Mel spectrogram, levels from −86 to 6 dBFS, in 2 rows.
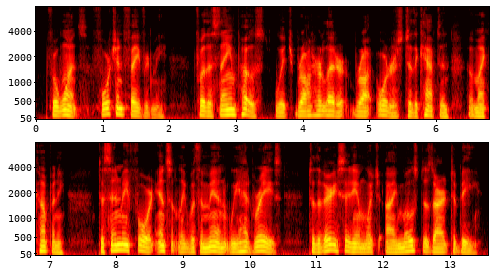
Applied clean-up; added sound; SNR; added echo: none; none; none; none.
